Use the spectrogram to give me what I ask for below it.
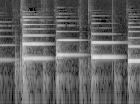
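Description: A short melodic phrase of separate sustained notes, the sequence D sharp, E, G, F, D, heard alone. Each tone starts sharply, then fades slowly before the next one begins, giving an even, unhurried rhythm.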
